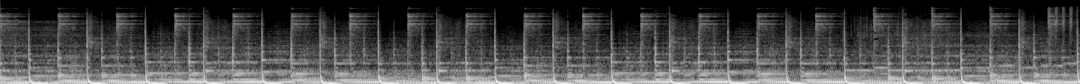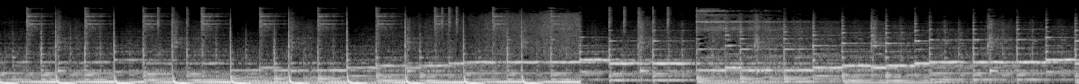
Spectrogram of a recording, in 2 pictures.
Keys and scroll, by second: 3.2 v, 5.0 ctrl+z, 6.7 ctrl+t, 15.3 ctrl+t, 19.7 ctrl+t.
